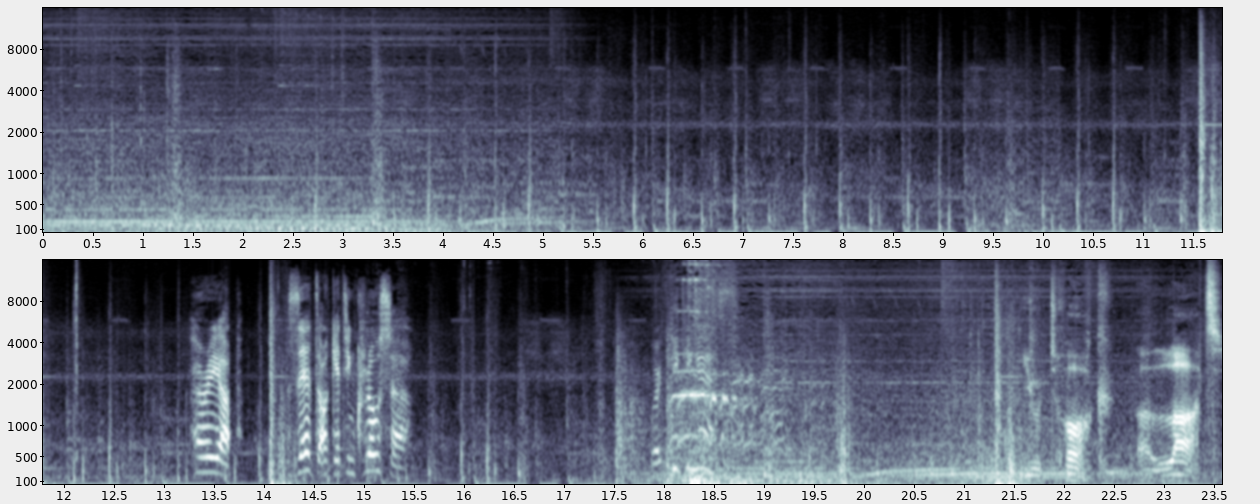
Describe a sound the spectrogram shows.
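Footsteps fall steadily on soft ground.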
